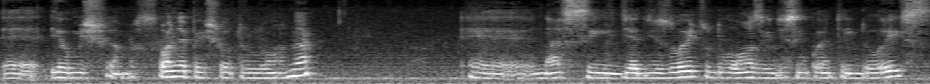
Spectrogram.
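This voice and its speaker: A woman speaks very slowly at a very deep, low pitch with a dark, mellow tone. Her intonation is fairly even, and room echo can be heard. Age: 70s. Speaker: retired teacher, local pioneer. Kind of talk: interview. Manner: hesitant, with fillers.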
